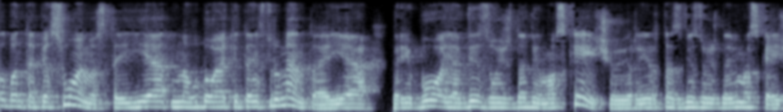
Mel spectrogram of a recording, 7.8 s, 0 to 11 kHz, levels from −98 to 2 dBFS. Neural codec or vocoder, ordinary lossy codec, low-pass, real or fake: none; MP3, 48 kbps; 9.9 kHz; real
